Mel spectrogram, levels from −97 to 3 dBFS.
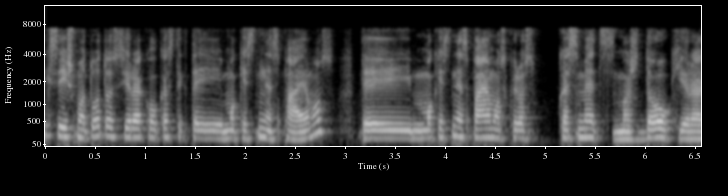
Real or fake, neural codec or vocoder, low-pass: real; none; 7.2 kHz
